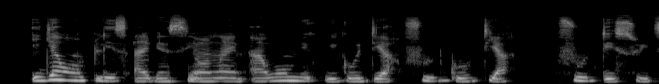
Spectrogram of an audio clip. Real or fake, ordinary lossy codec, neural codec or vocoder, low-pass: real; none; none; none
